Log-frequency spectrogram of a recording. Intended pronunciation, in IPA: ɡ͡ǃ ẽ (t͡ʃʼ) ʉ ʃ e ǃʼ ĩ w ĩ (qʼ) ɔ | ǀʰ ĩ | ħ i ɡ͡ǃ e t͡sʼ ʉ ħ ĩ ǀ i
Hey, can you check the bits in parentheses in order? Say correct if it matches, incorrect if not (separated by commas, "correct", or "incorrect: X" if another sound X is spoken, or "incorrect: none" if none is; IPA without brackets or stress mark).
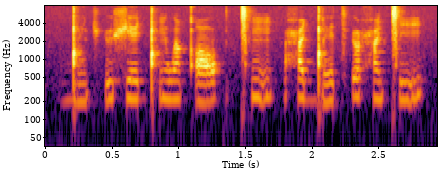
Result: correct, correct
